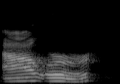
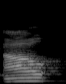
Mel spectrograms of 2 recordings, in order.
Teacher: Now, so when we have doc, we don't say, we cut the R out, first of all, but our, instead of saying our, we say ow, And so when we sing it, we say ow, we change that R into a schwa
